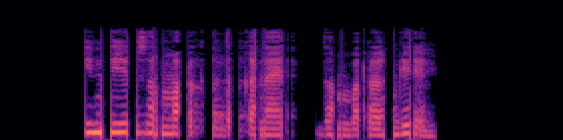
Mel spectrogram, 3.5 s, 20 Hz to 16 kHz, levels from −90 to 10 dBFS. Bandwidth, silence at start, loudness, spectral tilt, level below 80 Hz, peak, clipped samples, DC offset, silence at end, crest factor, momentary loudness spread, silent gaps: 7.6 kHz; 0.55 s; -27 LUFS; -5.5 dB/octave; -54 dBFS; -8 dBFS; under 0.1%; under 0.1%; 0.8 s; 20 dB; 8 LU; 1.89-1.97 s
